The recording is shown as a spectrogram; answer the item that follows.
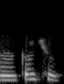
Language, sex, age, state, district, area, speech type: Kashmiri, female, 18-30, Jammu and Kashmir, Bandipora, rural, conversation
